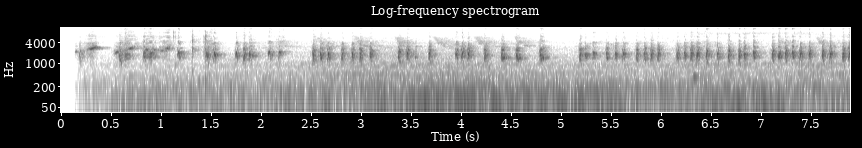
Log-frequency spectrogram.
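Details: Agitated, fighting sooty-headed bulbul singing: rapid series of short chattering notes, some slurred whistles at the start, then dense bursts of harsh repeated notes, over a low steady hum.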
